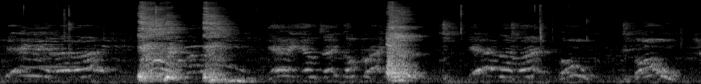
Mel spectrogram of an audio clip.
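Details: A child eating candy during a mukbang gives three harsh, loud cough bursts in quick succession between chatter and eating sounds; repeated coughing.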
